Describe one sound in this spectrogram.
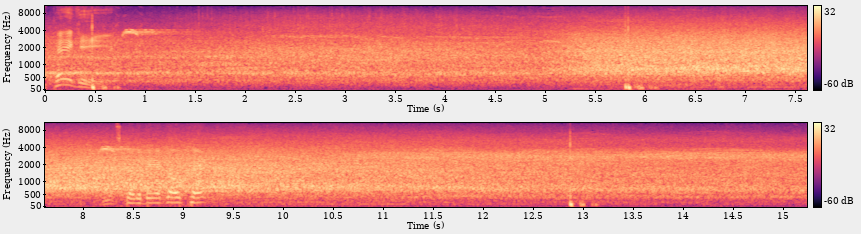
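A stadium crowd roars steadily and swells louder partway through.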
